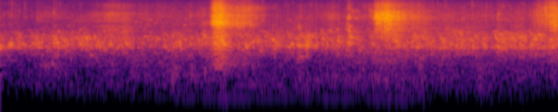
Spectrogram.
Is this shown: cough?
no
